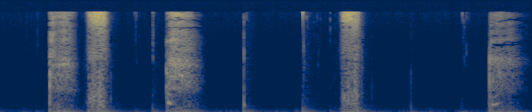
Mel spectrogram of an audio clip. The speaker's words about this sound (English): I let out a sneeze and blush begins to creep to my cheeks. Hey. Sniffle and say, "Excuse me." A couple people say, "Bless you."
